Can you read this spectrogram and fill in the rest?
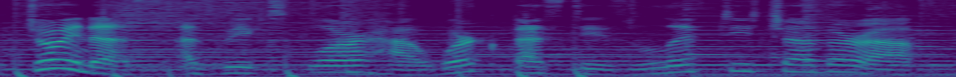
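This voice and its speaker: A woman's voice: mid-range voice, expressive, normal speed, over music. A woman co-hosting a podcast interview, speaking in an upbeat, enthusiastic way. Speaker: podcast co-host.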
